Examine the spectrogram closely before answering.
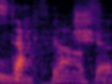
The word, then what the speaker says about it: Staffordshire: sense because the main It's Staffordshire, castle was not just a block away.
